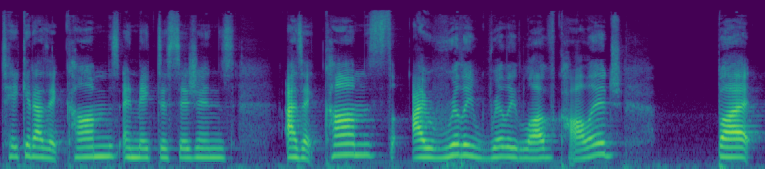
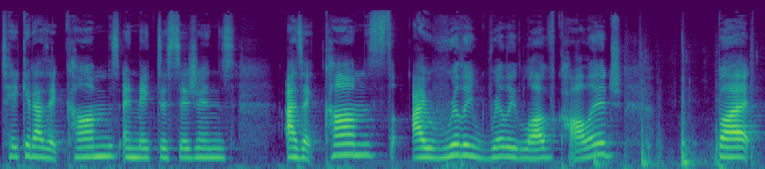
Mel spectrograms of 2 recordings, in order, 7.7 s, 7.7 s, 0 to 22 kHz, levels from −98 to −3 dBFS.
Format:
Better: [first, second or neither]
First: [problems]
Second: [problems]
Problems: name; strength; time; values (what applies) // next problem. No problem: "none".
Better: first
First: none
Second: footsteps; faint; from 6 s on; peak 15 dB below the speech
